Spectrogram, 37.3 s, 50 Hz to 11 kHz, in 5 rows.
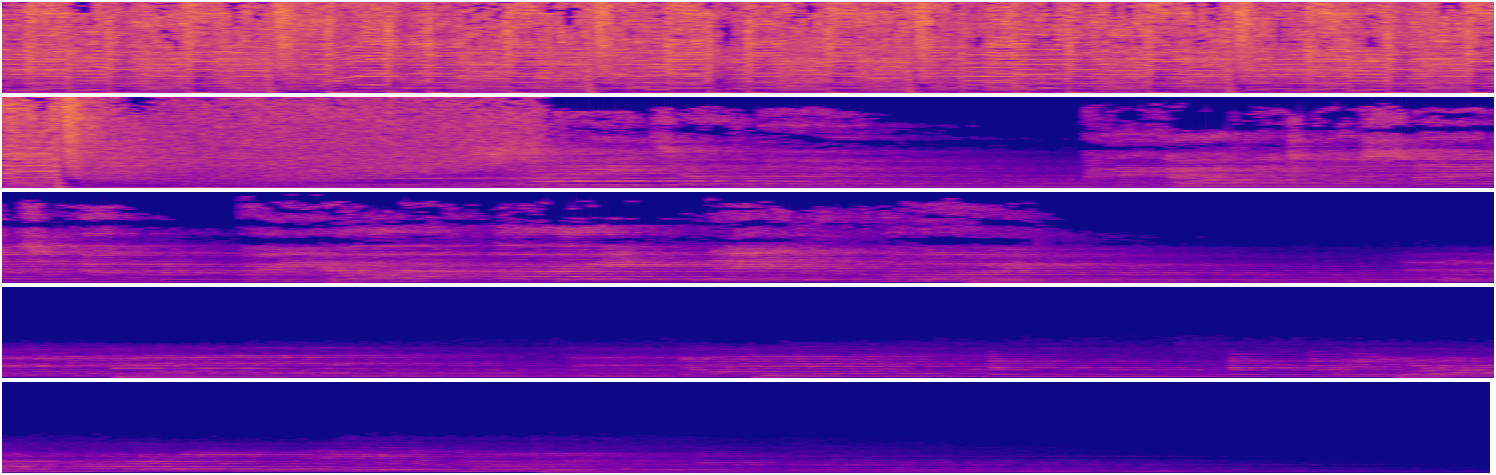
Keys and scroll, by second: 9.0 ctrl+j, 35.6 ctrl+j.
